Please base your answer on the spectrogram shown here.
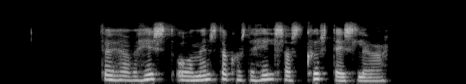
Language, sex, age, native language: Icelandic, female, 20-29, Icelandic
